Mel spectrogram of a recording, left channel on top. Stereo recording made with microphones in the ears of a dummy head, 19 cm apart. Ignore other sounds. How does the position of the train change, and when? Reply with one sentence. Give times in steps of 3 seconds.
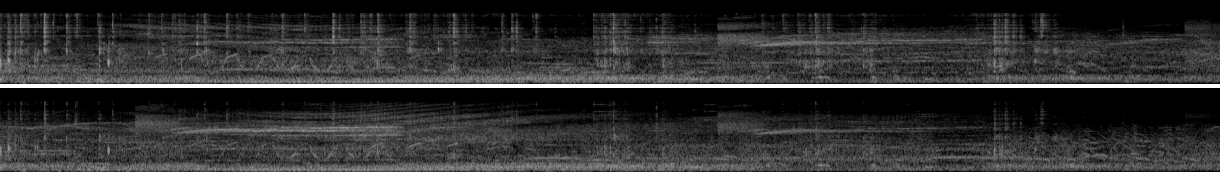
You can hear the train on the right from 0 s and on the left from 6 s.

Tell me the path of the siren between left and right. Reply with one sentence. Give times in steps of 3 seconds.
In this clip you hear the siren on the left from 0 s and on the right from 3 s.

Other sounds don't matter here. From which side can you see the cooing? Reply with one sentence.
In this clip you hear the cooing on the left.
